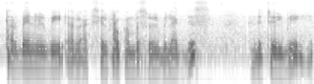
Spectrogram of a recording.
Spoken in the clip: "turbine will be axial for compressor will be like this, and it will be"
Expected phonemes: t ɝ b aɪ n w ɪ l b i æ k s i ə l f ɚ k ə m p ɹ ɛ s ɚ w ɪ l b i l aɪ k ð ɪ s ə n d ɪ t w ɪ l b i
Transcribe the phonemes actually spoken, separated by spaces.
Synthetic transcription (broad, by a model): t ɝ b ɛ n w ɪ l b i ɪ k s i l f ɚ k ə m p ʌ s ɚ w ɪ l b i l aɪ k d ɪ s ə n d ɪ t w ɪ l b i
